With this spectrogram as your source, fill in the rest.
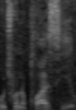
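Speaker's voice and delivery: hushed, very quiet, low voice. Asking Adam a question from far away, in a low voice. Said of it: "I'm going to say it with a low voice".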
